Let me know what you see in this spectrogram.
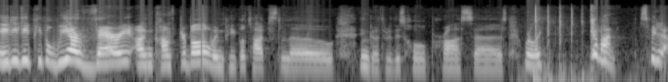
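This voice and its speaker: A woman speaks in a fairly high pitch with an animated tone. Her pitch swings very widely and her loudness shifts a lot. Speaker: software consultant and presenter. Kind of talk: presentation to user group. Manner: fast.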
